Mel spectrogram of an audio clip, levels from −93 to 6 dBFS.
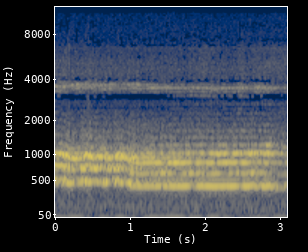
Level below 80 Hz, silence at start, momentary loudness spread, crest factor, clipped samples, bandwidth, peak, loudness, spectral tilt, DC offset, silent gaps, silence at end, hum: -64 dBFS; 0 s; 4 LU; 12 dB; under 0.1%; 6.8 kHz; -2 dBFS; -14 LUFS; -4.5 dB/octave; under 0.1%; none; 0 s; none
